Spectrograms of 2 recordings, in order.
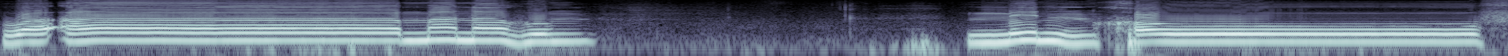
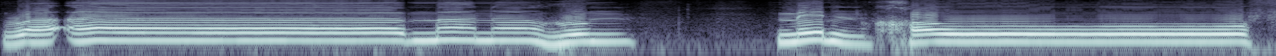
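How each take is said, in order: Both takes have the same delivery.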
